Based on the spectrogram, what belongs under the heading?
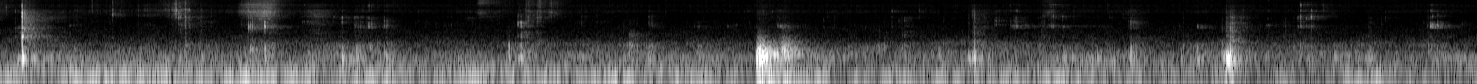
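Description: Faint chewing of a forkful of fries topped with fried chicken, with a few soft crunches; the clearest comes nearly four seconds in and another a little after six seconds.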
